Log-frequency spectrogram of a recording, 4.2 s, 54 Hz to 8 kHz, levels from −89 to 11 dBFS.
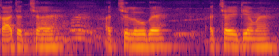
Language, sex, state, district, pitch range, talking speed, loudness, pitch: Hindi, male, Maharashtra, Gondia, 130-135 Hz, 155 wpm, -18 LUFS, 130 Hz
